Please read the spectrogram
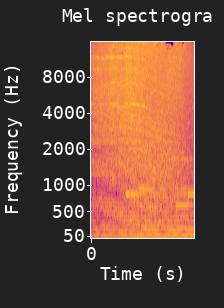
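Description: Outro music of held synth chords over a deep bass, with an airplane fly-by sound effect: a noise that swells and then fades away over the music.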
